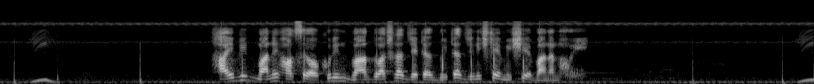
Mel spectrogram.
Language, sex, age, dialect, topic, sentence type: Bengali, male, 18-24, Rajbangshi, banking, statement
